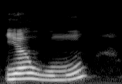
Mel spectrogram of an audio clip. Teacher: bacaan Lin karena ada wau sukun sebelumnya berharakat fathah wau sukun dibaca dengan lunak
